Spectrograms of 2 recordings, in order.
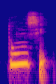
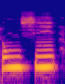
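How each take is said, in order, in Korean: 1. 두 번째 음절은 가볍고 성조가 없어요. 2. 두 번째 음절은 본래 성조를 유지해요. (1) "경성으로 읽으면 물건" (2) "원래 성조대로 읽으면은 방향"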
